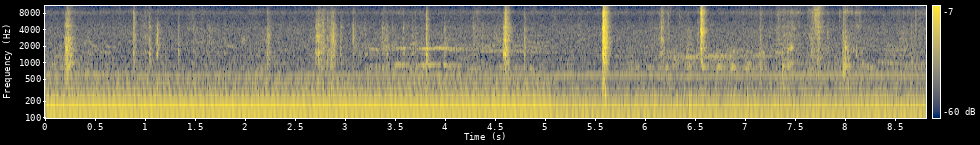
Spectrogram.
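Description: Scattered clicks and light knocks of a DSLR camera body and zoom lens being handled, with one sharper click a little past halfway, over a steady low hum. A few faint short calls sound in the background.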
